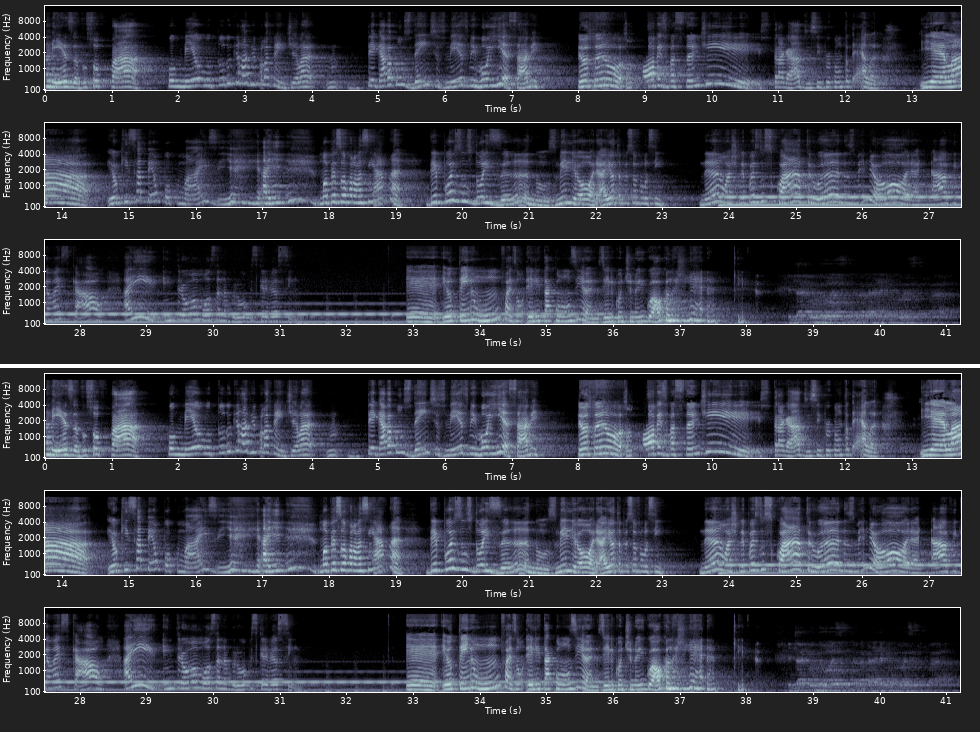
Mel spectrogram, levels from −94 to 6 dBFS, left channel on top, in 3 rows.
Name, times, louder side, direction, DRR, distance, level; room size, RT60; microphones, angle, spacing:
voice 1, 0.0-1.5 1.8-7.5 8.0-12.7 13.1-19.2 19.5-23.1 23.5-31.3 32.9-38.0, right 4 dB, 30° right, 0.5 m, -24 dB
voice 2, 8.1-8.5 11.3-11.4 12.0-12.1 13.0-13.1 26.2-26.5 37.7-40.9, equal, 70° right, 6.4 m, -43 dB
sound 1, 23.8-36.0, left 2 dB, 70° left, 0.9 m, -31 dB
sound 2, 31.2-37.6, equal, 15° left, 0.9 m, -38 dB
28.0 x 13.5 x 9.8 m
head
